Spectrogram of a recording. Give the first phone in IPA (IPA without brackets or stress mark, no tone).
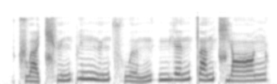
ʈ͡ʂ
